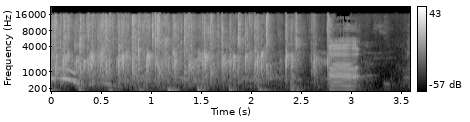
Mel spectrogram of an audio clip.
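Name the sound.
audience applause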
